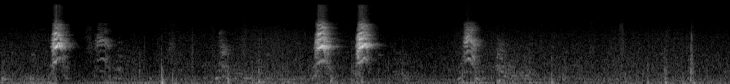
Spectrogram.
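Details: An energetic particolor male Chipoo dashing around as if wrestling utters short, high squeaky yips, one alone, then a quick pair, then another, separated by soft rustling and near-quiet gaps.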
